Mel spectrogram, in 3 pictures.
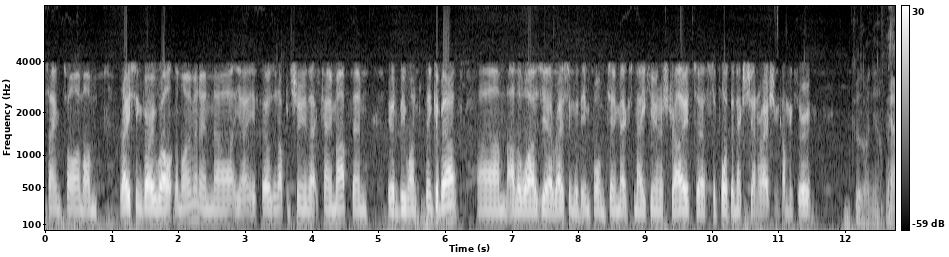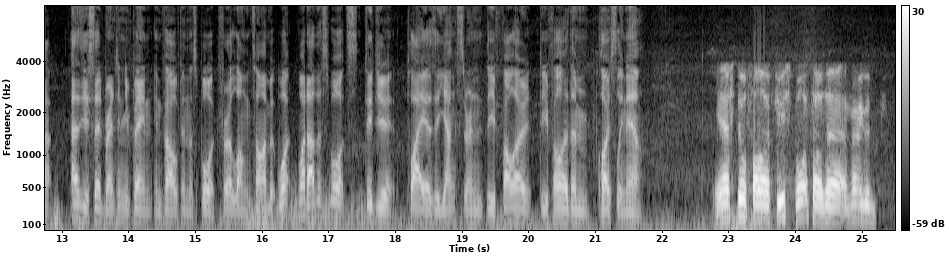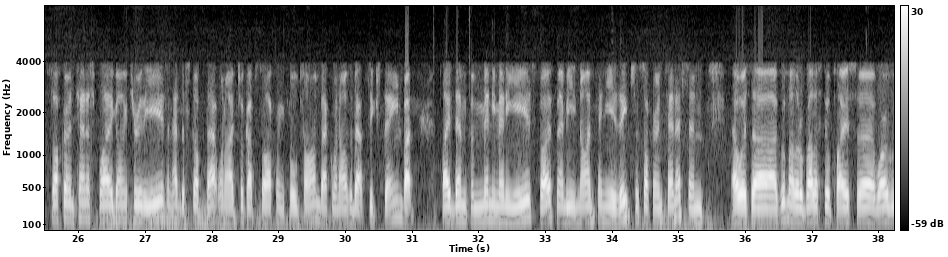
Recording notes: called in to Saturdays in Gippsland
